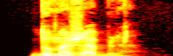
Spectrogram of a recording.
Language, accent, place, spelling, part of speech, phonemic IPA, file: French, France, Lyon, dommageable, adjective, /dɔ.ma.ʒabl/, LL-Q150 (fra)-dommageable.wav
- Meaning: damaging; causing damage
